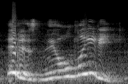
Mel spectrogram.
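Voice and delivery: startled realization; surprised. A narrator's reading. Miss Tyson spotting the wrong captive, surprised and loud.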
